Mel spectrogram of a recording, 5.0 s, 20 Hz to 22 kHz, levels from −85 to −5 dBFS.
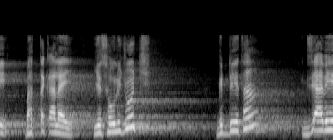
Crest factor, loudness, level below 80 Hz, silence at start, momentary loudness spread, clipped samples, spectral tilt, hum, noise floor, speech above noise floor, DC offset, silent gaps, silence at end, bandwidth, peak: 20 dB; -23 LUFS; -72 dBFS; 0 s; 22 LU; under 0.1%; -5 dB/octave; none; -49 dBFS; 27 dB; under 0.1%; none; 0 s; 9 kHz; -4 dBFS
